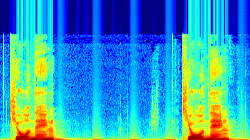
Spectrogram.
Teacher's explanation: Nicht hoch runter, sondern runter hoch.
